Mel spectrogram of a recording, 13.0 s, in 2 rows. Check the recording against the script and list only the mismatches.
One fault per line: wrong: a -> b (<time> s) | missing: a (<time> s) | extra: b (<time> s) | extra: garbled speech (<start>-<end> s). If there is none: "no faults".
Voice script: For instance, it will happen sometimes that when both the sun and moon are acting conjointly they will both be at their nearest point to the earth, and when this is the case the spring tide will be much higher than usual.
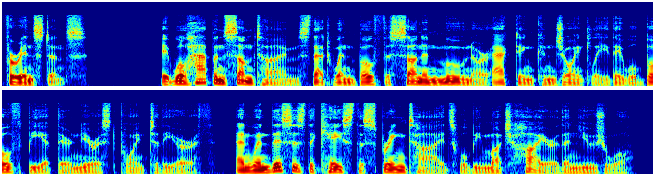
wrong: tide -> tides (10.5 s)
